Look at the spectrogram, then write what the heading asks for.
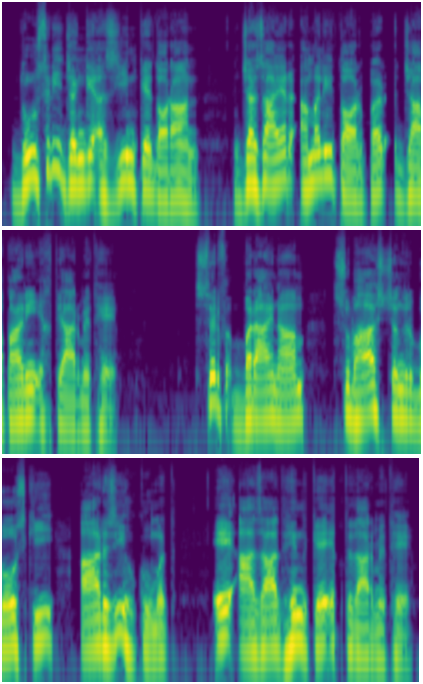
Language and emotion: Urdu, neutral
